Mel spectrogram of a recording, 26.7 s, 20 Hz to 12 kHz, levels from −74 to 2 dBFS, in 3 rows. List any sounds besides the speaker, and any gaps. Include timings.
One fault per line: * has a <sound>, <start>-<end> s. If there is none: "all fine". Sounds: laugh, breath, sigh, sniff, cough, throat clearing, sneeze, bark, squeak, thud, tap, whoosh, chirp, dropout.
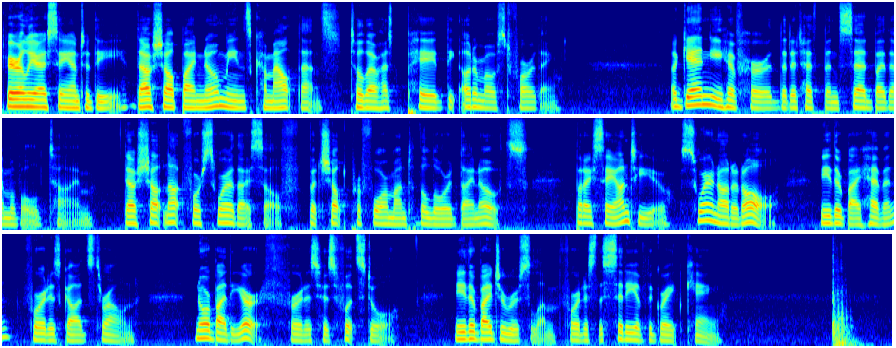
* has a thud, 26.1-26.6 s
